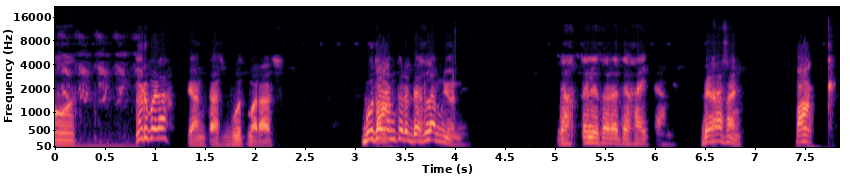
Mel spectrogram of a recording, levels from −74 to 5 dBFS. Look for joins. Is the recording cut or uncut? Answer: uncut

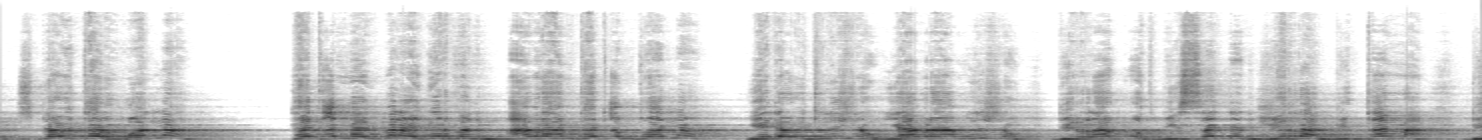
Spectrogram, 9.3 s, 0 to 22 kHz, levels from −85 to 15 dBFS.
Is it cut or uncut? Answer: uncut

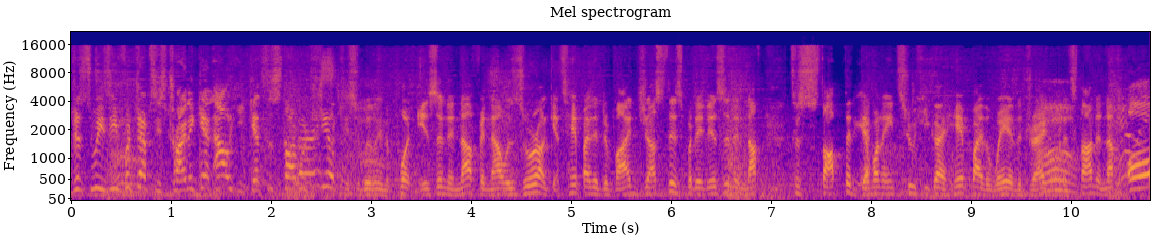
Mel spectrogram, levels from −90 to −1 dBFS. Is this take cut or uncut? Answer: cut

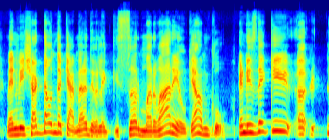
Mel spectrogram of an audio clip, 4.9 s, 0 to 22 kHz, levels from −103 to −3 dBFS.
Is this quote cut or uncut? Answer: cut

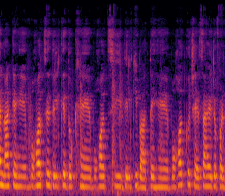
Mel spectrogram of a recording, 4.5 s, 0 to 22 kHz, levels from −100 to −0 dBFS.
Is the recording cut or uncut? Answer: uncut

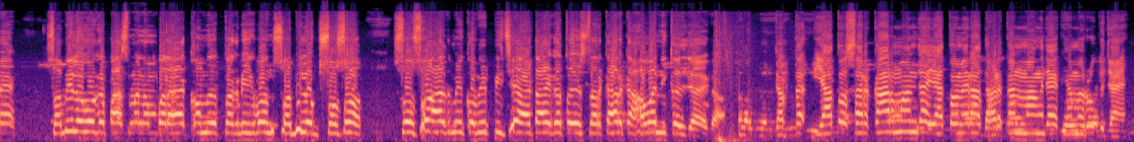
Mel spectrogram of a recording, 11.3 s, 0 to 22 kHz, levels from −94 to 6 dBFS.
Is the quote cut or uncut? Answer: cut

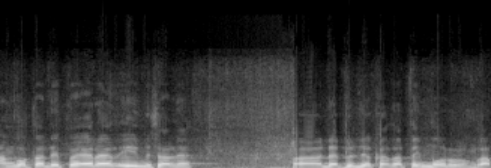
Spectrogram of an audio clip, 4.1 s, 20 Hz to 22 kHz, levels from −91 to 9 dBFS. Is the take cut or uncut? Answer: uncut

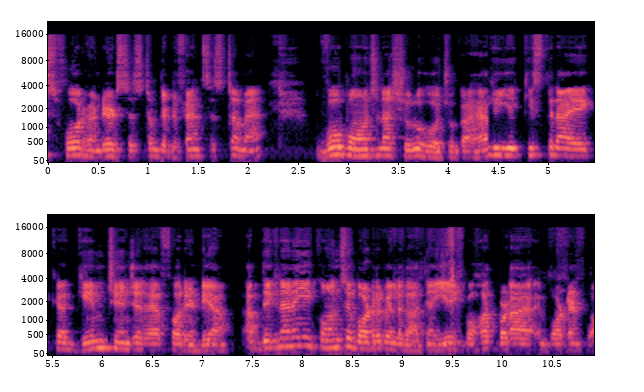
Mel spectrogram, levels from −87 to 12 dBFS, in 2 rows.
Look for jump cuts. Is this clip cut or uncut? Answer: uncut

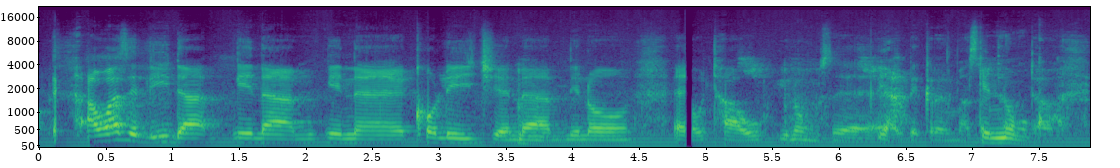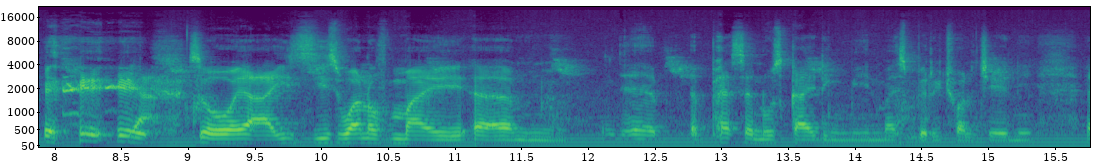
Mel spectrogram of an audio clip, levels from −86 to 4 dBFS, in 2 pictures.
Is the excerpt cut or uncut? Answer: cut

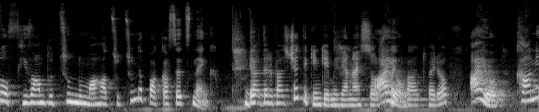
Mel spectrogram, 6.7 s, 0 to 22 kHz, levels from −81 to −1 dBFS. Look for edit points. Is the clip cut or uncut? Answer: uncut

